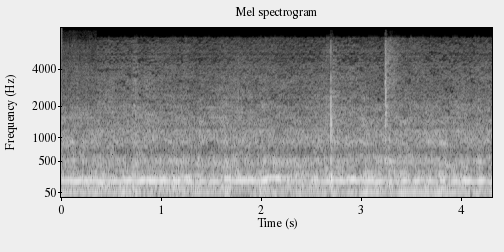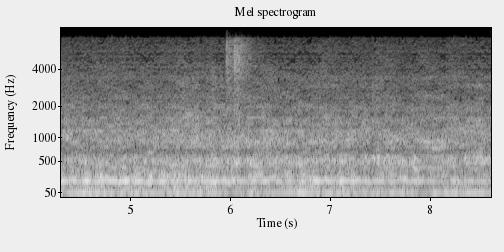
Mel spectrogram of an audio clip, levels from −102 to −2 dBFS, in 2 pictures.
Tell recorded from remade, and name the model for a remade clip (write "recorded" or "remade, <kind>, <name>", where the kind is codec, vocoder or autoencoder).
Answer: remade, codec, SNAC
